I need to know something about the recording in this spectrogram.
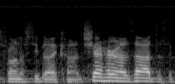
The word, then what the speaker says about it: Scheherazade: Scheherazade. No, Scheherazade. You knew it, but you didn't. Couldn't pronounce it.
